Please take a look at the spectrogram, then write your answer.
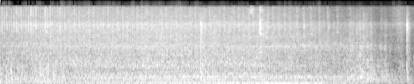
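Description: A tractor engine rumbles steadily at close range with a low droning idle, then fades down toward the end as it is shut off.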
